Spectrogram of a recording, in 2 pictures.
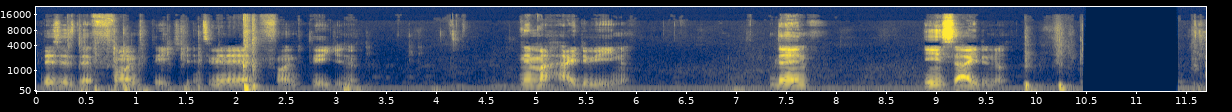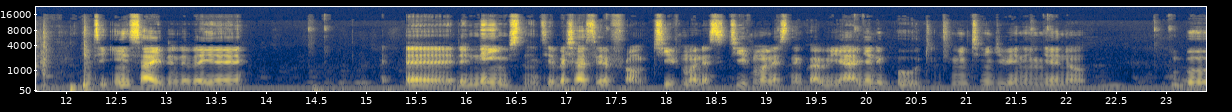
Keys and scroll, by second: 17.3 t.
